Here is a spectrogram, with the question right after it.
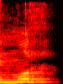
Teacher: را ساکن اس سے پہلے پیش ہونے کی وجہ سے ہم را کو موٹا پڑھیں گے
